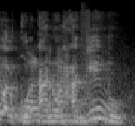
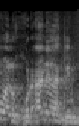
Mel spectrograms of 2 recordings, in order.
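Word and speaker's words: وَالْقُرْآنِ الْحَكِيمِ: Kalau wawunya wawu ibtida itu dibacanya wal Qur'anul Hakimu. Tetapi dibacanya wal Qur'anil Hakim.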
